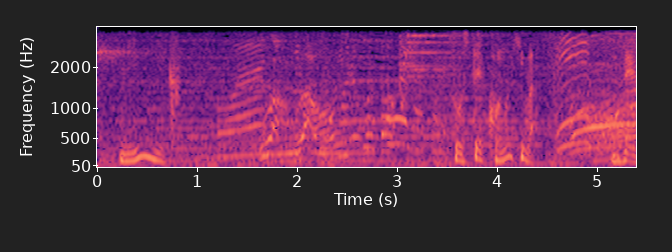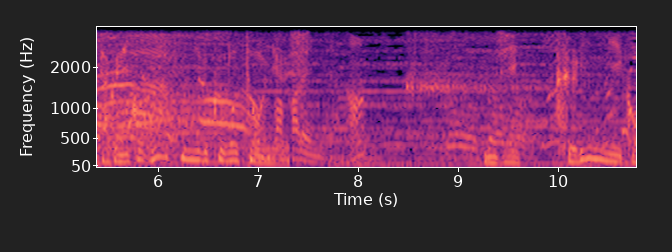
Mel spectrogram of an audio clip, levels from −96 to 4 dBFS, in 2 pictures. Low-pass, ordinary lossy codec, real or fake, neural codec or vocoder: 3.6 kHz; none; real; none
